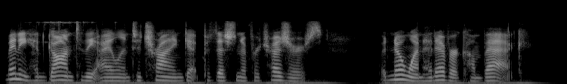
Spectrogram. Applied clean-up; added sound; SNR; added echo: none; Rattle / Keys jangling; 20 dB; none.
